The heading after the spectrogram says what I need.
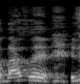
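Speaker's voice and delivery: ordinary talk, nothing marked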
